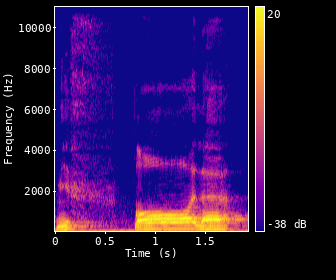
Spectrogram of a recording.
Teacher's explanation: desis makhrajnya dari ujung lidah bertemu gigi seri atas. Qala fathah diikuti alif, dibaca panjang satu alif atau dua harokat, yaitu mad tabi'i hukumnya.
